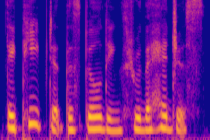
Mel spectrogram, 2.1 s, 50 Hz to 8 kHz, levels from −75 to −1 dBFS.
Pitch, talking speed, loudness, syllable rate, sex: 215 Hz, 230 wpm, -19 LUFS, 5.7 syllables/s, female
